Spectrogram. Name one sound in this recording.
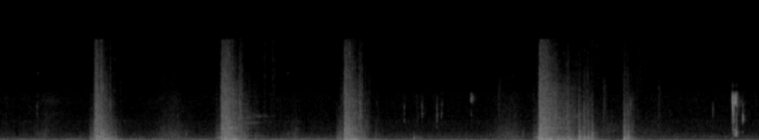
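A pickaxe strikes a hard surface.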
